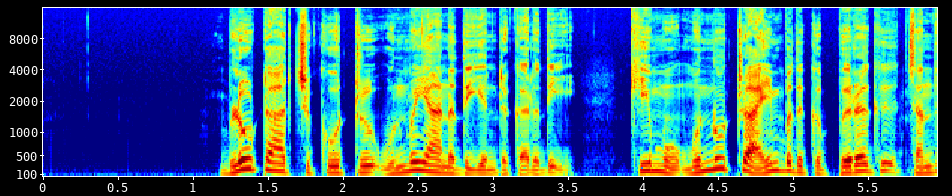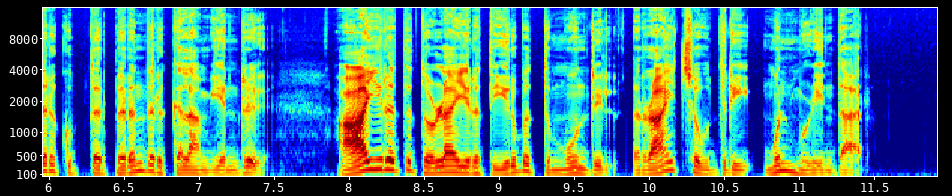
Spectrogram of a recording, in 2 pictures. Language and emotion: Tamil, neutral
